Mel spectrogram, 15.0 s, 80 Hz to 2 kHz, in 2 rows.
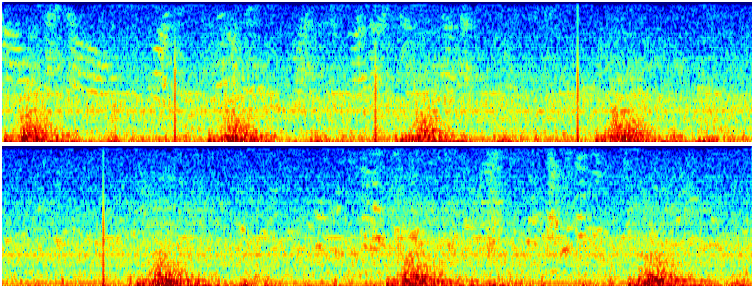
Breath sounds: Inhalation: 0.00-1.05 s, 1.97-2.84 s, 3.83-4.86 s, 5.79-6.83 s, 8.67-9.80 s, 11.34-12.31 s, 13.72-14.97 s
Exhalation: 2.84-3.84 s, 4.88-5.79 s, 6.83-8.10 s, 9.80-11.11 s, 12.34-13.59 s

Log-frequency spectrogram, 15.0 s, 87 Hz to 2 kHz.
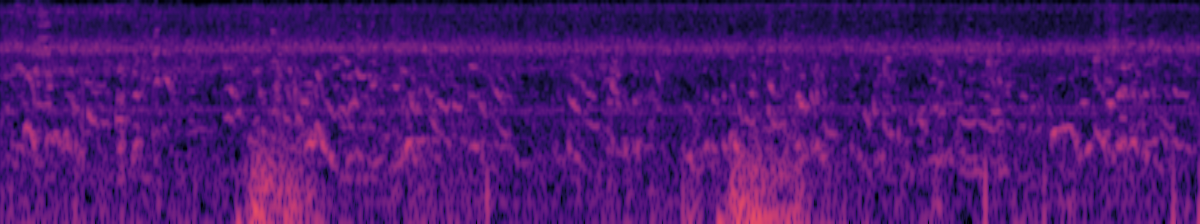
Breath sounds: Inhalation: 2.92-3.93 s, 8.92-10.18 s
Exhalation: 3.85-4.64 s

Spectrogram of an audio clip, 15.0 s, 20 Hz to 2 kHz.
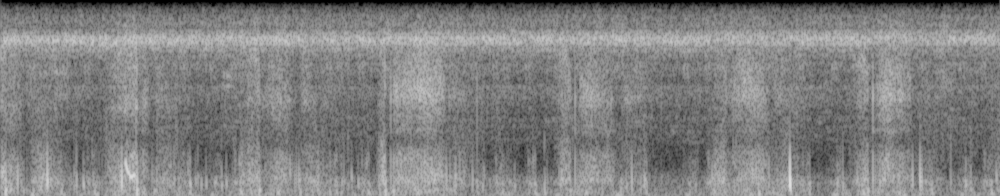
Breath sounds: Inhalation: 5.83-7.12 s, 8.37-9.28 s, 10.62-11.59 s, 12.90-13.87 s
Wheeze: 1.67-2.11 s

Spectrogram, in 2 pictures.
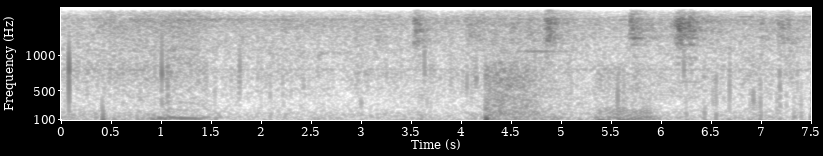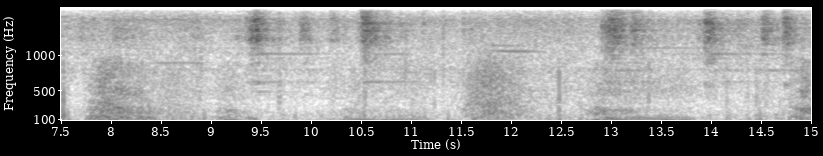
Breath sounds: Inhalation: 4.21-5.20 s, 7.72-8.71 s, 11.48-12.51 s
Exhalation: 5.29-6.28 s, 8.92-9.68 s, 12.75-13.78 s
Rhonchi: 5.28-6.00 s, 8.99-9.72 s, 12.83-13.83 s

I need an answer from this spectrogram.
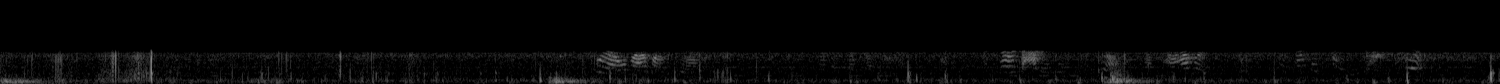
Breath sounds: Inhalation: 5.39-6.49 s, 10.99-12.00 s

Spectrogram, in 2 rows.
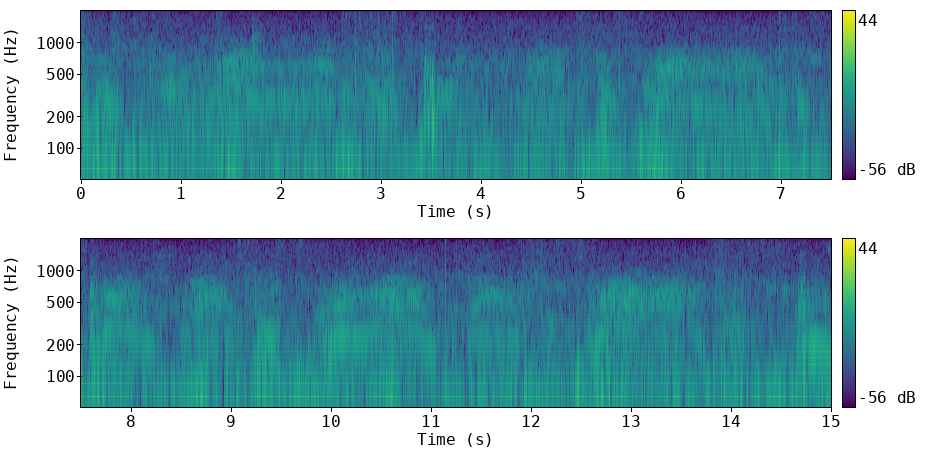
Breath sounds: Inhalation: 0.00-0.47 s, 3.21-3.74 s, 5.07-5.60 s, 9.12-9.75 s, 11.32-12.21 s, 13.89-14.56 s
Exhalation: 0.49-3.10 s, 3.76-5.05 s, 5.64-7.33 s, 7.60-9.04 s, 9.82-11.15 s, 12.63-13.80 s, 12.67-13.81 s
Wheeze: 0.00-0.46 s, 0.49-3.08 s, 3.76-5.04 s, 5.07-5.59 s, 5.62-7.32 s, 7.56-9.03 s, 9.84-11.14 s, 11.32-12.21 s, 12.63-13.80 s, 13.91-14.54 s, 14.67-15.00 s
Crackles: 3.19-3.73 s, 9.10-9.73 s

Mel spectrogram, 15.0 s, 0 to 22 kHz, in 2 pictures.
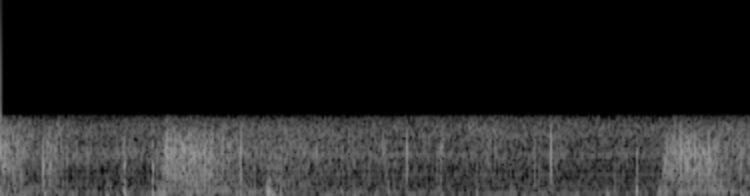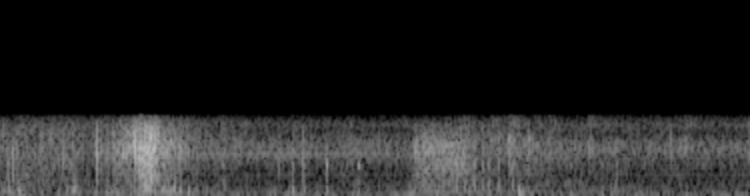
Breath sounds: Inhalation: 1.48-2.46 s, 6.55-7.46 s, 11.62-12.38 s
Exhalation: 2.46-3.53 s
Crackles: 1.48-2.46 s, 6.55-7.46 s

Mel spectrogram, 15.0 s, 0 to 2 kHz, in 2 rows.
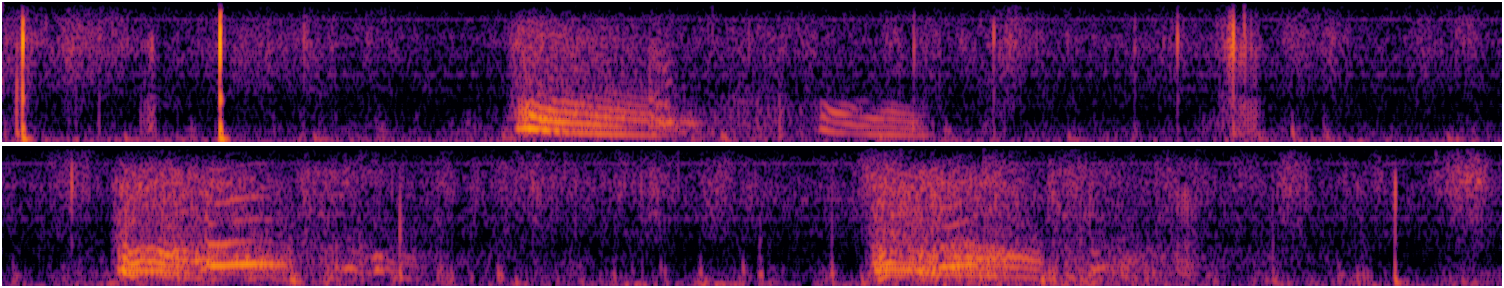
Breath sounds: Inhalation: 2.48-3.50 s, 8.06-9.08 s, 11.80-12.80 s
Exhalation: 3.68-4.70 s, 9.08-9.96 s, 12.86-13.64 s
Wheeze: 2.48-3.50 s, 3.98-4.70 s, 8.06-9.08 s, 9.12-9.68 s, 11.80-12.80 s

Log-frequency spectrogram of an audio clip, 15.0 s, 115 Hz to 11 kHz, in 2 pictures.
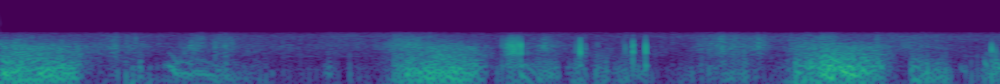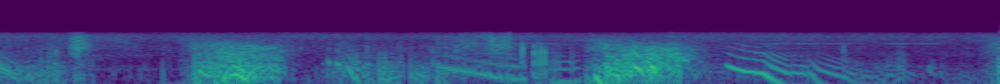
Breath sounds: Inhalation: 0.00-0.67 s, 2.88-3.63 s, 5.94-6.68 s, 8.90-9.70 s, 11.95-12.75 s
Wheeze: 12.96-14.50 s
Rhonchi: 1.14-2.07 s

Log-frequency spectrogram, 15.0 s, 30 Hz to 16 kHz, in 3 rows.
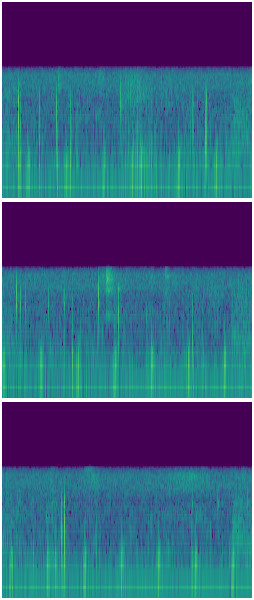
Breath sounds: Inhalation: 4.57-5.50 s, 9.54-10.47 s

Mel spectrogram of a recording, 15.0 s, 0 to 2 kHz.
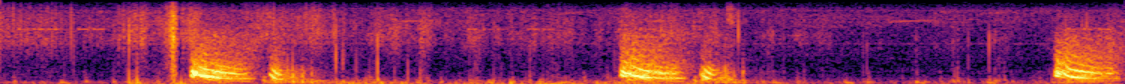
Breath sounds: Inhalation: 2.49-3.36 s, 8.25-9.26 s, 14.08-15.00 s
Exhalation: 3.57-4.24 s, 9.34-10.01 s
Rhonchi: 2.49-3.36 s, 8.25-9.26 s, 14.08-15.00 s
Crackles: 3.57-4.24 s, 9.34-10.01 s

